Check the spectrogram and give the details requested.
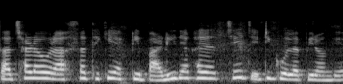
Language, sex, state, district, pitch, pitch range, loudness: Bengali, female, West Bengal, Paschim Medinipur, 265 Hz, 235-285 Hz, -12 LUFS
